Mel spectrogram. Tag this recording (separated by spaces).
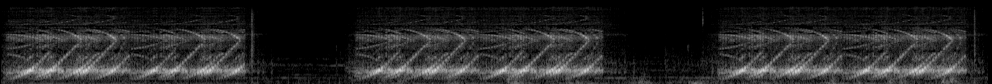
robot scifi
